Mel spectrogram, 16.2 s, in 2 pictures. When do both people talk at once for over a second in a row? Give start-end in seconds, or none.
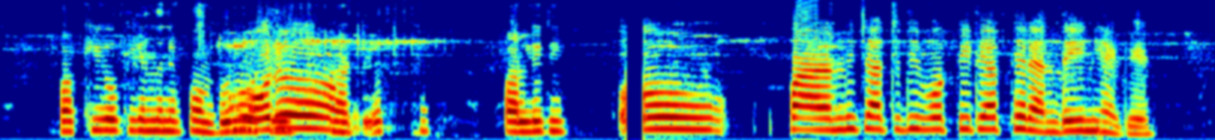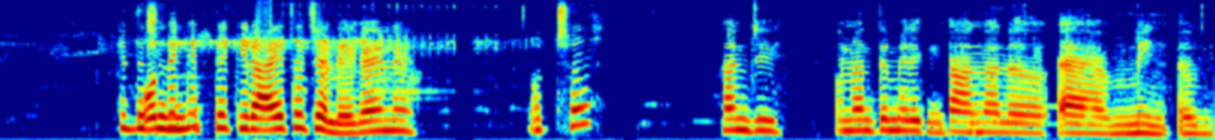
none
